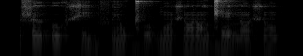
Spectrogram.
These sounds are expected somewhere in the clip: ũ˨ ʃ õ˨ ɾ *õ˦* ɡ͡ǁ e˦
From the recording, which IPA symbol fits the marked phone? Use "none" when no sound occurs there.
õ˦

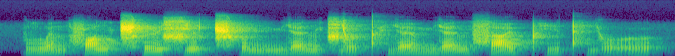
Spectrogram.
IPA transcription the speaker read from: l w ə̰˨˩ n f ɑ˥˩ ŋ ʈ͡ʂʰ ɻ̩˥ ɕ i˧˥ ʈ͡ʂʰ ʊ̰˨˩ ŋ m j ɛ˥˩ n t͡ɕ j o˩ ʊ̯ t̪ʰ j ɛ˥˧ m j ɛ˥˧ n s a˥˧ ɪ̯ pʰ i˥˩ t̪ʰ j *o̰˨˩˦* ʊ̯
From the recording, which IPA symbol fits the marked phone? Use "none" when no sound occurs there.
o̰˨˩˦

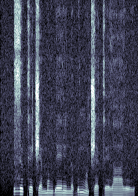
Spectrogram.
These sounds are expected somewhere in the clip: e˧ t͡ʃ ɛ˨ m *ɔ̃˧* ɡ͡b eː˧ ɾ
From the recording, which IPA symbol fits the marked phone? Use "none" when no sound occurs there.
ɔ̃˧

